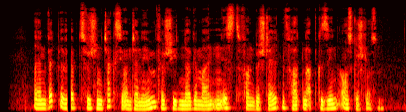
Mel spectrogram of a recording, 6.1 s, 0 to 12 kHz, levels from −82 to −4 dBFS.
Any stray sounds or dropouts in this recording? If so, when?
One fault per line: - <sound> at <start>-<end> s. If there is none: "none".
- dropout at 1.0-1.1 s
